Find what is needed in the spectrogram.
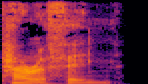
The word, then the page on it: paraffin: British English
